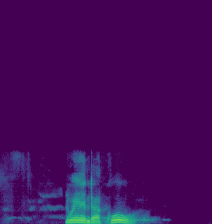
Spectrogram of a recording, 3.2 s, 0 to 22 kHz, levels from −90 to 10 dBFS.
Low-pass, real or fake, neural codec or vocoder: 7.2 kHz; fake; codec, 16 kHz, 1 kbps, FreqCodec, larger model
